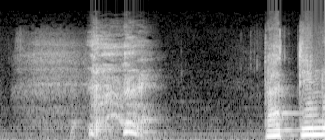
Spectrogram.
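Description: A man coughs once, a short rough burst about two-thirds of a second in, after a breathy intake of air.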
